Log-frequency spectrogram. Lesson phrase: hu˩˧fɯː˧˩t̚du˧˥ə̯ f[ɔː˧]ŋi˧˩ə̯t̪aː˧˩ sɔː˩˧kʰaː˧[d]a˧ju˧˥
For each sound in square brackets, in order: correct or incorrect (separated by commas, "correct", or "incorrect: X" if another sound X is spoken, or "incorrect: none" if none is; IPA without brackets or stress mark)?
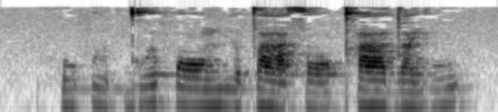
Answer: correct, correct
